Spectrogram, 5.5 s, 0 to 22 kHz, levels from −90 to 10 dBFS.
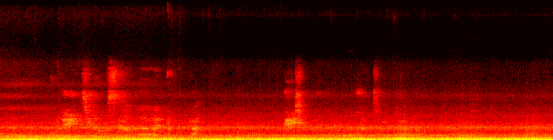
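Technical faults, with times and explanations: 1.64 s to 5.53 s, time-stretched section: the sound abruptly runs about 1.68 times faster at unchanged pitch, turning rushed, likely from software squeezing it by dropping short pieces. Spectrograms show harmonics at the same heights but compressed in time, with small seams where pieces were cut.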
